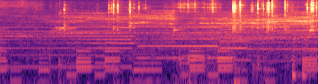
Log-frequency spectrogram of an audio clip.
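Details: Background music with steady melodic notes and light percussive clicks; no animal voice is heard. A faint murmur of speech may sit under the music, but no bird or other animal calls stand out.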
